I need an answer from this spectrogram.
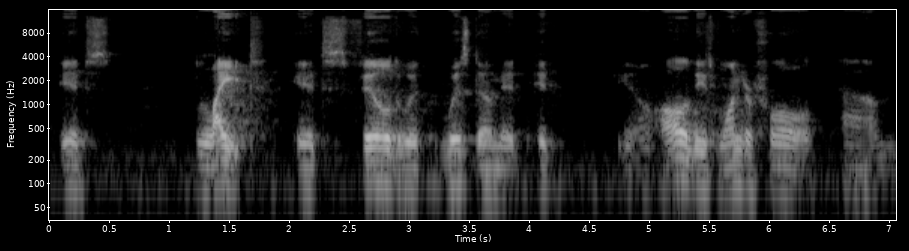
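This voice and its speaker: Deep low guy doing a chill online dharma talk, lots of ums, kinda echoey w/ faint hiss. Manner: relaxed, musing, with many ums and restarts. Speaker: Buddhist teacher. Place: online talk, sharing his screen.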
